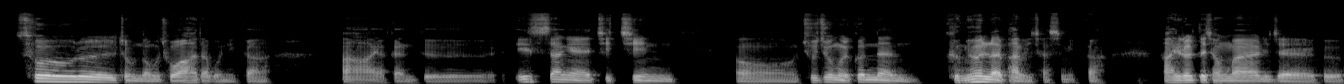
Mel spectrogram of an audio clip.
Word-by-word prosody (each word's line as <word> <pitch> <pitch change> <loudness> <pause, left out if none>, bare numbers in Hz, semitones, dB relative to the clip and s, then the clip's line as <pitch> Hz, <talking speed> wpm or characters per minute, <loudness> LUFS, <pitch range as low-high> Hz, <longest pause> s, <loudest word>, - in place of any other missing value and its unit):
술을 125 -6 +5
좀 90 -4 -4
너무 80 0 -3
좋아하다 85 0 -1
보니까 65 -1 -10 0.7
아 70 0 -6
약간 70 -1 -11
그 65 -2 -11 0.2
일상에 115 -6 -1
지친 85 -5 -3 0.6
어 70 -3 -8
주중을 100 -3 0
끝낸 95 - 0 0.3
금요일 120 +6 +4
날 110 - +7
밤 75 -4 -1
있지 65 - -9
않습니까? - - -9 0.6
아 90 +1 0
이럴 100 0 +5
때 - - +5
정말 85 -2 0
이제 75 +2 -2 0.4
그 70 -1 -5
85 Hz, 210 characters per minute, -24 LUFS, 70-105 Hz, 0.7 s, 날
